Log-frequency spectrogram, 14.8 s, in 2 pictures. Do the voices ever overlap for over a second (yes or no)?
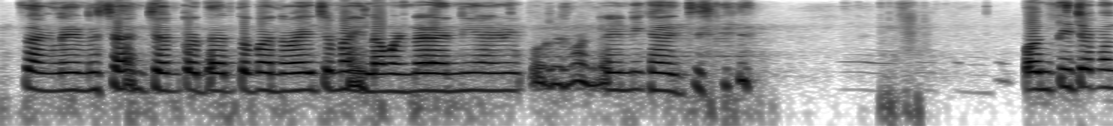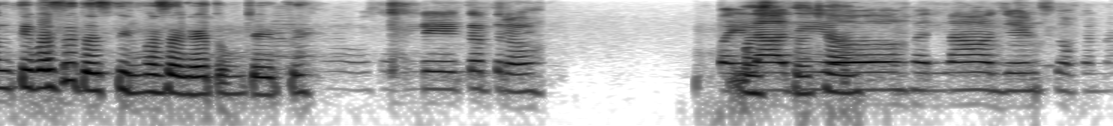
no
